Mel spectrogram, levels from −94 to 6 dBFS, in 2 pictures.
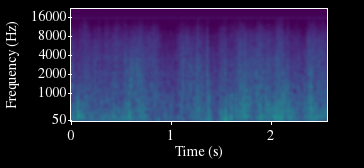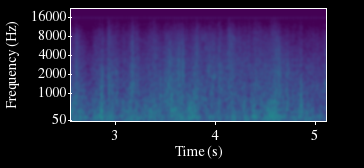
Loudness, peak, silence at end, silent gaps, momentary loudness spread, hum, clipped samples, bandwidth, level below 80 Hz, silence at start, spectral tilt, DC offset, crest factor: -49 LUFS; -28 dBFS; 0 s; none; 5 LU; none; under 0.1%; over 20 kHz; -60 dBFS; 0 s; -5 dB/octave; under 0.1%; 20 dB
